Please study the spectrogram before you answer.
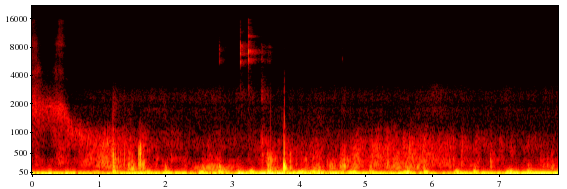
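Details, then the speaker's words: Heartbeat played during a Shanghai livestream: repeated soft, low thumps muffled by rumble and contact noise, no clear extra sounds. "再给你们听一下心跳，再听个一分钟啊，再给你们听个一分钟，我们就吃个什么跳跳糖什么的。"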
